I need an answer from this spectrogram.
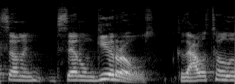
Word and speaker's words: gyro: Selling gyros. Because I was told it's a gyro, not a gyro, not a gyro, a gyro. Because I went to a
